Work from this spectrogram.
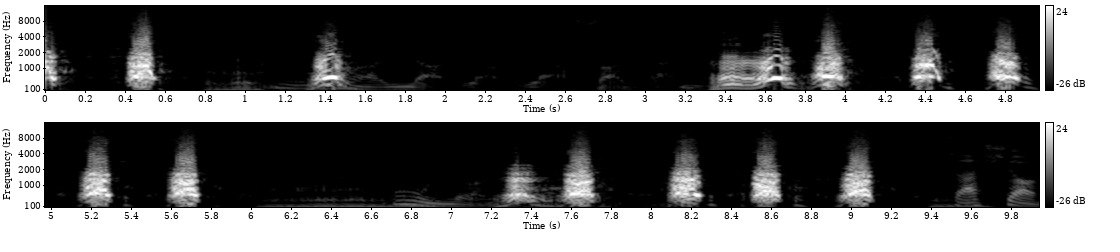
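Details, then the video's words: Groenendaels in play with resource guarding: a couple of single barks, then a fast run of about six barks, low growls, and a second barking burst. "dog resource guarding play groenendaels"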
